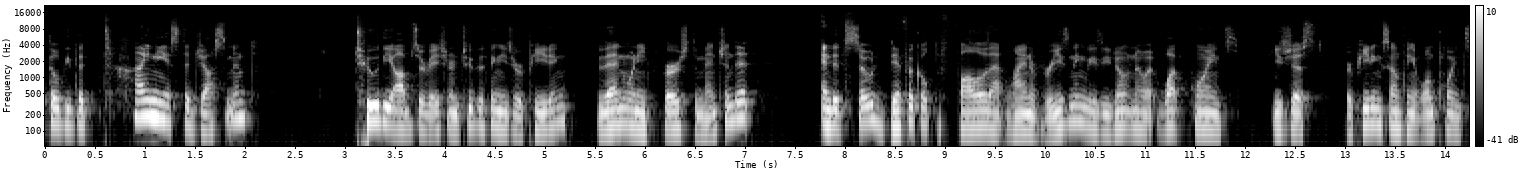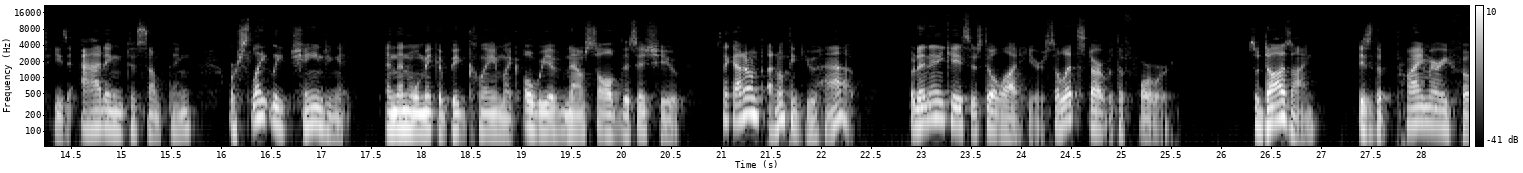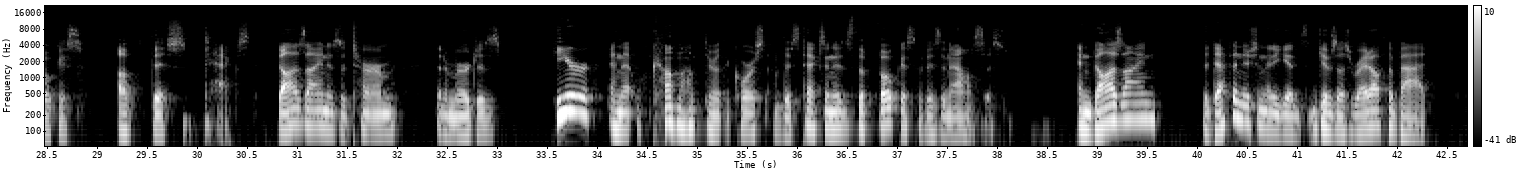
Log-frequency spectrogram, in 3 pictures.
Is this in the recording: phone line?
no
